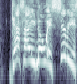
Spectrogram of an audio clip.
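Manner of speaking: plain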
